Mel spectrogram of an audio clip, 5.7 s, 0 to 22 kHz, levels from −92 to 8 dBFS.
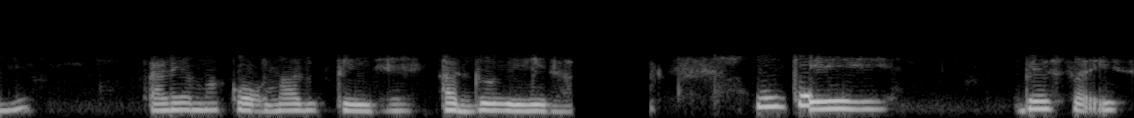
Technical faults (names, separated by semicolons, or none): G.729 codec; VoIP packet loss concealed by the speech codec; playback stall; catch-up at higher speed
